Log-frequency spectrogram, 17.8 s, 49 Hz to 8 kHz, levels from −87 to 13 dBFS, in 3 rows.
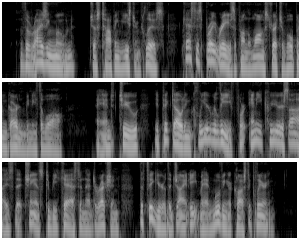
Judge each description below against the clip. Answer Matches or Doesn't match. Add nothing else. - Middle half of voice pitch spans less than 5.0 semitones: Doesn't match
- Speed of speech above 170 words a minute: Matches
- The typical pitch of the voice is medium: Doesn't match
